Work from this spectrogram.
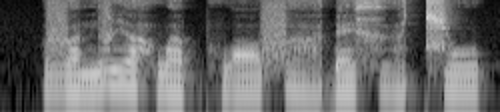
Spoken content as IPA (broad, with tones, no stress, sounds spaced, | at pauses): v ə˨˦ n v i˧ ə̯ h w əː˨˩ p̚ h w ɔ˨˦ f ə̤ː˨˩ ɗ e˧ x ɨ̤˨˩ ə̯ t͡ɕ u˧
